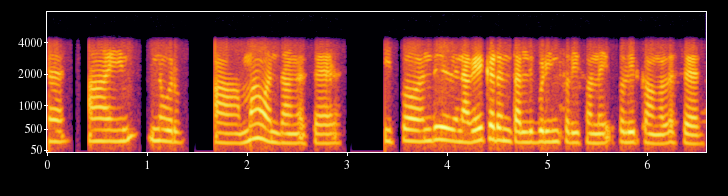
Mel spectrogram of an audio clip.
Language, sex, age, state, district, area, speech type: Tamil, female, 18-30, Tamil Nadu, Perambalur, rural, conversation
